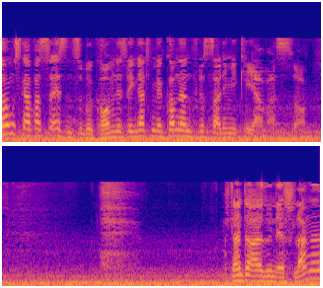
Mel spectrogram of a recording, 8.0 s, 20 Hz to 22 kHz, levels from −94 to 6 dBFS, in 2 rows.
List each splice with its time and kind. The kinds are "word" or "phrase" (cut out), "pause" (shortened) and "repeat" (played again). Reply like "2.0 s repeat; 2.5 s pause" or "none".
none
